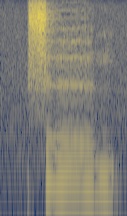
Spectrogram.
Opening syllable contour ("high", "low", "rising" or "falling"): low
